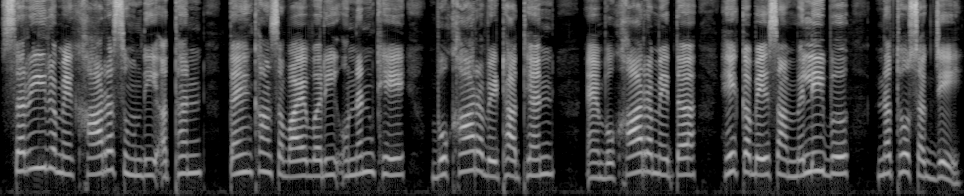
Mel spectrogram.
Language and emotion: Sindhi, neutral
